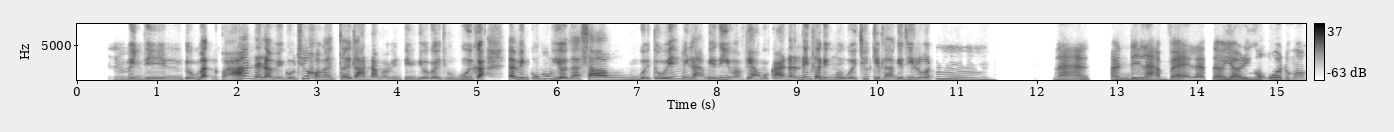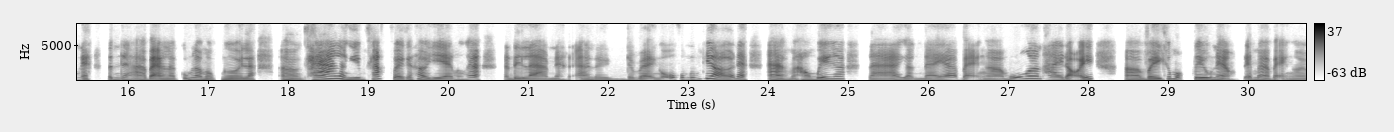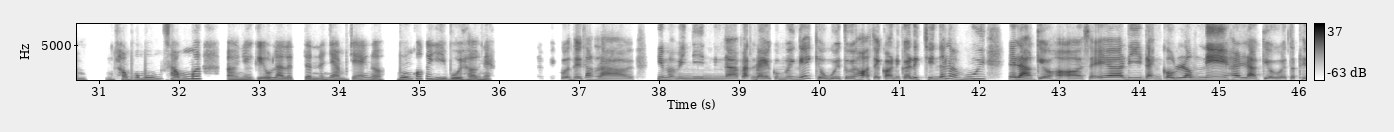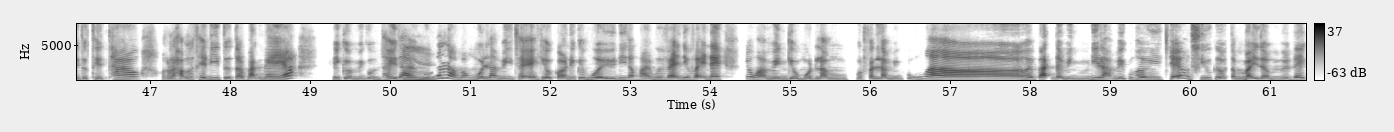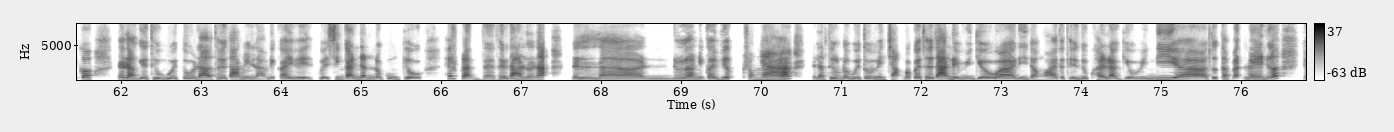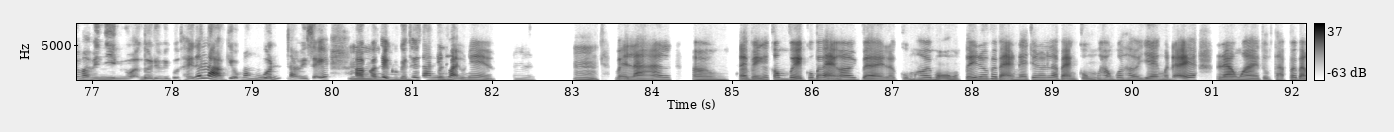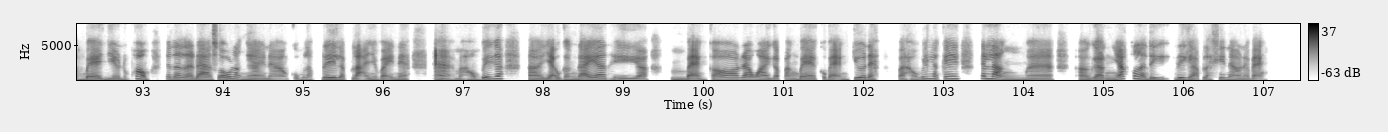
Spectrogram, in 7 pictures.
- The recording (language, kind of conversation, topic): Vietnamese, advice, Làm thế nào để tôi thoát khỏi lịch trình hằng ngày nhàm chán và thay đổi thói quen sống?
- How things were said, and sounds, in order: unintelligible speech; tapping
